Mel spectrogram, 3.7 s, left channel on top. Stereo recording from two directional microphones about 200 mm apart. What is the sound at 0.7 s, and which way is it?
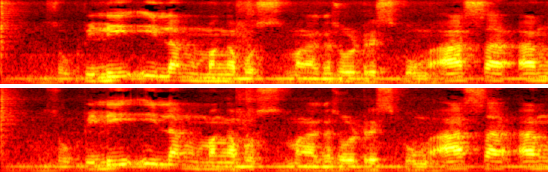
Speech, 5° left (ahead or behind).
